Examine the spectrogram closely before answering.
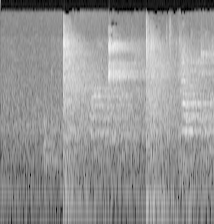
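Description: A volleyball is struck with sharp slaps that echo through a large hall.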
